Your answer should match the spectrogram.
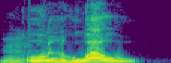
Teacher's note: Kalau kita misalkan membaca qul huwau, berarti kita menambah wawu sukun.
